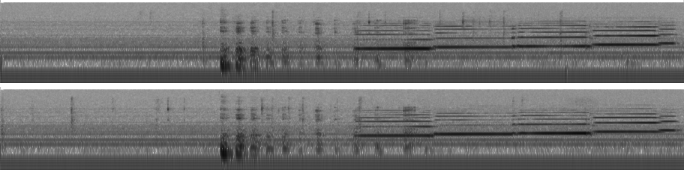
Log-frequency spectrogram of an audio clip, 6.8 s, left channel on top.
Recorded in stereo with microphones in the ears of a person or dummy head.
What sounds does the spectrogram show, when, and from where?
2.2 s laughter: 20° left (ahead or behind), 3 m; by 4.2 s 5° right (ahead or behind), 1.1 m
3.5 s a flute: 70° left (ahead or behind), 3.5 m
